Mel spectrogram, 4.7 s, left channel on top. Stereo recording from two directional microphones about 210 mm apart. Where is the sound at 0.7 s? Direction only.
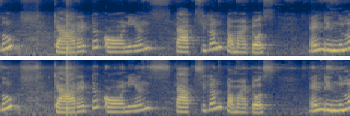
5° right (ahead or behind).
